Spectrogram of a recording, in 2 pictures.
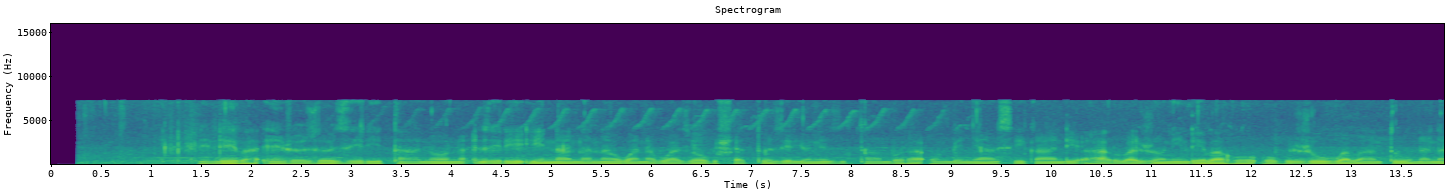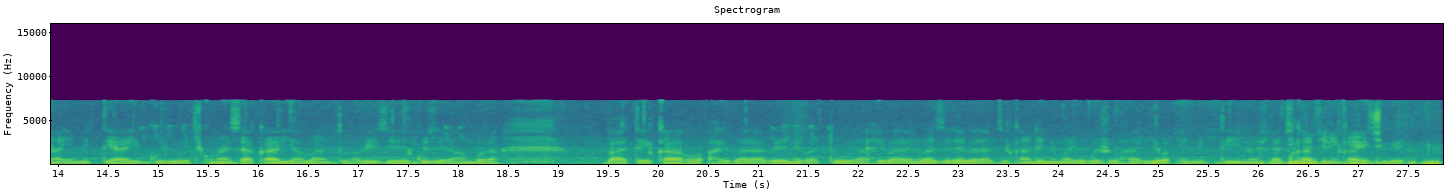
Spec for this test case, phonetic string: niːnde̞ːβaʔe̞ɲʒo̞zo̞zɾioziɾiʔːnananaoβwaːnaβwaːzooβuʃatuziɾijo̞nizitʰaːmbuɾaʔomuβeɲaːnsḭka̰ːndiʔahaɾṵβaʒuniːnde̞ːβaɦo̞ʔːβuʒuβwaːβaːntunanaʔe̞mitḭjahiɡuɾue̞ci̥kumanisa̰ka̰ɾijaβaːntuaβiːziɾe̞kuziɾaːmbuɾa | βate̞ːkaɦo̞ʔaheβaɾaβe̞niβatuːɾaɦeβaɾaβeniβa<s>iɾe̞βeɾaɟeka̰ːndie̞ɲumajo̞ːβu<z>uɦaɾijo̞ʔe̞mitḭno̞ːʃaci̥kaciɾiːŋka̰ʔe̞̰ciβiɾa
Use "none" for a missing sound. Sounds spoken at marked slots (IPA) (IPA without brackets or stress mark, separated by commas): z, ʒ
